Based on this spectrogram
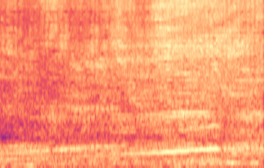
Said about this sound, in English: Now we got a helicopter? Oh, my God.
